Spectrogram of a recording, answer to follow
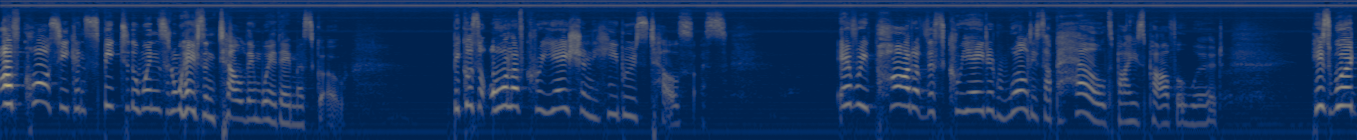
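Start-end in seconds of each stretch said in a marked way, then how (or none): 5.9-7.3 whispered, slow aside; hushed aside. Real, not acted. Preacher to congregation, a whispered aside. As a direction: lean in and whisper it.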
